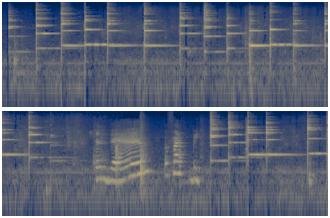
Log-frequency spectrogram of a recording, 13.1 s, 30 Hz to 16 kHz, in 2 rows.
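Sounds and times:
pencil tapping water glasses: 0:00.1 - 0:07.8, 0:10.7 - 0:13.0.

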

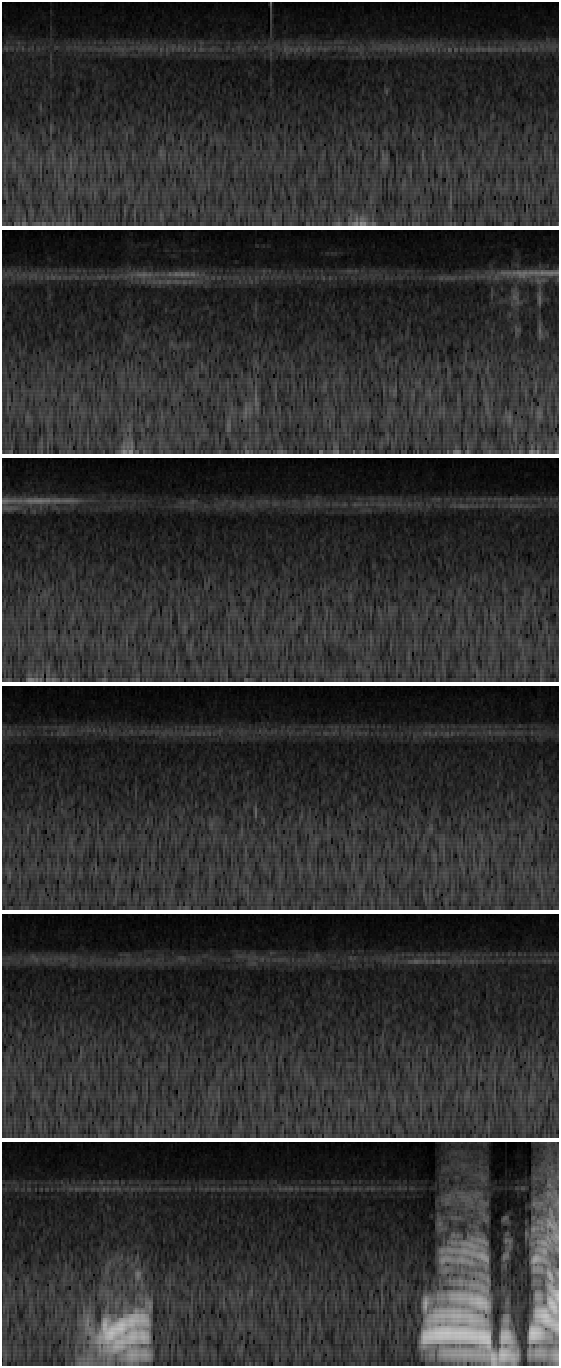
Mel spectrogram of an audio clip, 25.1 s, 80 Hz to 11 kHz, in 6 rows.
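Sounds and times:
fast-flowing water rushing: 0:00.0 - 0:25.0
insects buzzing: 0:00.0 - 0:25.0.

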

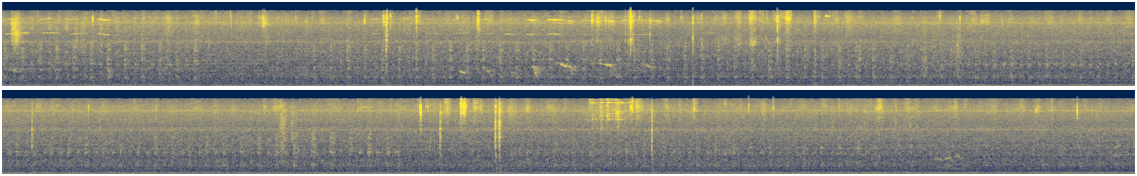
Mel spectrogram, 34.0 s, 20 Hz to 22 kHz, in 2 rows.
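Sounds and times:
puppies squeaking and whimpering: 0:00.0 - 0:03.3, 0:04.7 - 0:13.5, 0:30.9 - 0:31.6
steady low hum: 0:00.0 - 0:33.9.

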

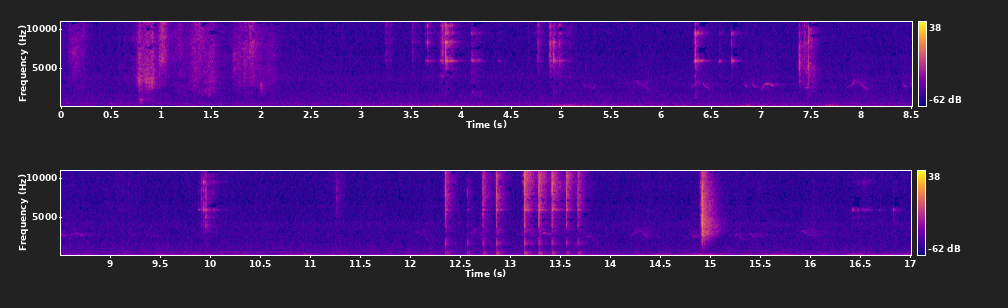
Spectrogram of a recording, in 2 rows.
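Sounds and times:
tweezers tapping glass jar: 0:06.4 - 0:06.8.

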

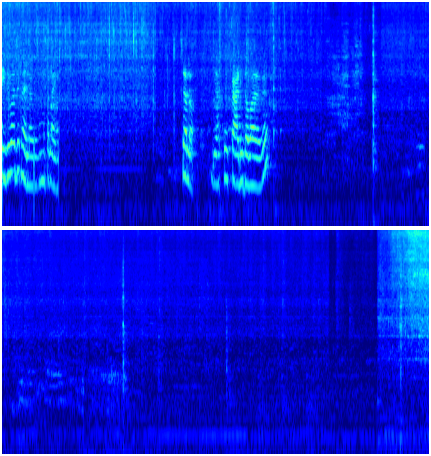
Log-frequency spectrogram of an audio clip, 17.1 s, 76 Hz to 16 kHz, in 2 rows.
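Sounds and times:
fish sizzling in a pan: 0:00.0 - 0:15.1, 0:16.0 - 0:17.0.

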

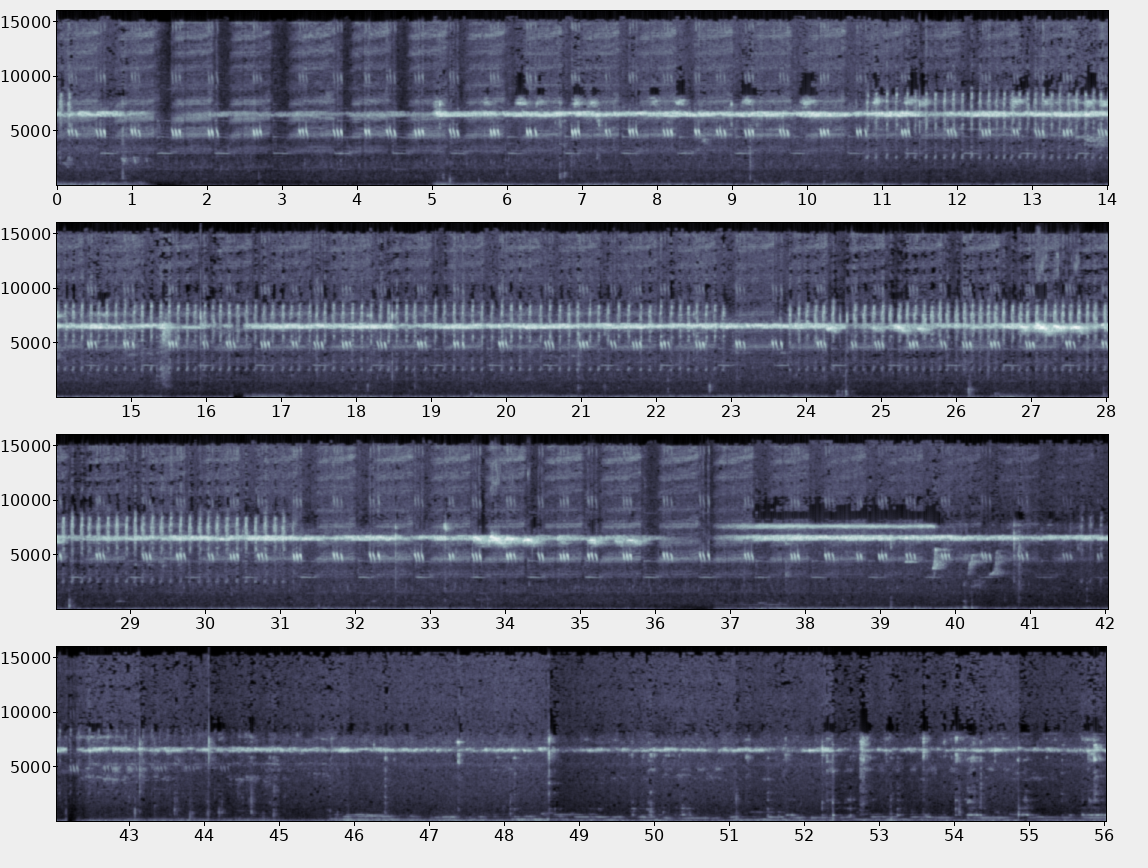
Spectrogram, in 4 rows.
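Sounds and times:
low rumble: 0:00.0 - 0:01.3, 0:05.0 - 0:24.5, 0:25.2 - 0:33.3, 0:36.8 - 0:56.0
insects trilling: 0:00.0 - 0:56.0.

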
